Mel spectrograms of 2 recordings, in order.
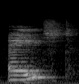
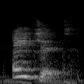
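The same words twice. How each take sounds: First: It is said in an American accent, one syllable. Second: It is said in a British accent, ending in 'id'.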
